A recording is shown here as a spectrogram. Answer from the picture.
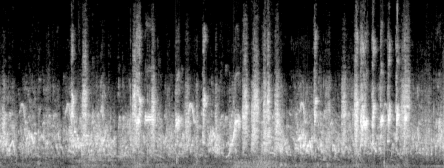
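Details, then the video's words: Flock of budgerigars kept in an outdoor aviary, giving busy high chirping: many overlapping warbled notes and quick tweets, with sharper repeated chirps near the end. "Wild budgies in my outdoor aviary birds chirping sound"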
